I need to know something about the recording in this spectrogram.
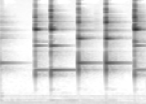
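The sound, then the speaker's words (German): An agogô, a Brazilian cowbell, struck five times in an uneven rhythm, bright metallic clanks alternating between two slightly different pitches, each ringing briefly before fading. No voices. “Dann gibt es eine Agogô, wie die Kinder sagen würden, eine Kuhglocke.”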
